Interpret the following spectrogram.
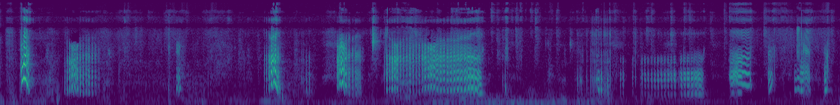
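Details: Pug puppies, fourteen days old, just starting to walk, give a run of high whining squeaks and whimpers, some drawn out and wavering, others short, with silent gaps between them and faint rustling.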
